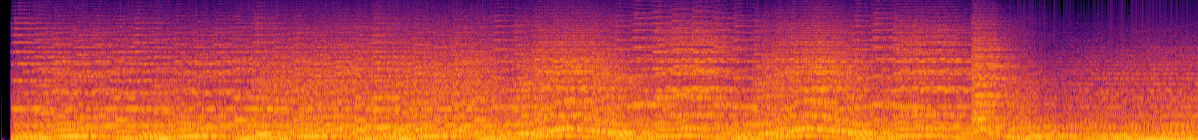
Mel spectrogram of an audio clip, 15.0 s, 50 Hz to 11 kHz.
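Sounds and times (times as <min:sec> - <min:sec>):
arco strings on Roland XP-80: 0:00.2 - 0:14.9.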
